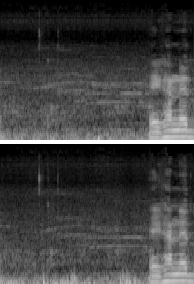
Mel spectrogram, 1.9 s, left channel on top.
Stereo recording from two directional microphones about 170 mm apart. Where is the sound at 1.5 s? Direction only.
20° left (ahead or behind).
